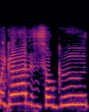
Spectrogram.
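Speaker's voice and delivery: very high, gushy, gushing influencer voice. Complaining about influencers' restaurant recommendations, do an influencer voice. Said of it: "you do the voice so well".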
